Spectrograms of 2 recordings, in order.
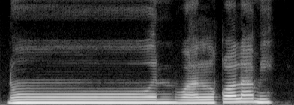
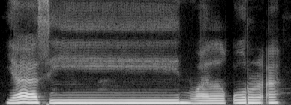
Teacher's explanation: Jadi nun ini diidharkan. Nunnya dibaca 6 harokat tentunya karena di situ ada benderanya. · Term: izhar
